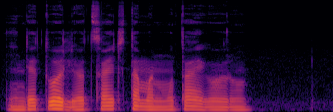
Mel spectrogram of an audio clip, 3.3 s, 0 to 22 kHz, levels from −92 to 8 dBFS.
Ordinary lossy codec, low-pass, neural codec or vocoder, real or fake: none; none; none; real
